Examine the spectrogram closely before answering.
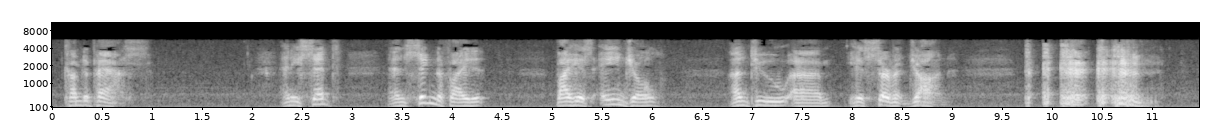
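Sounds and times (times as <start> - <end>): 
speech: 0.2 - 1.0, 2.3 - 4.4, 5.0 - 6.2, 6.8 - 9.0, 9.7 - 11.0
man clearing throat while getting over a middle ear infection: 9.8 - 11.2.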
